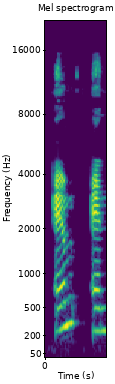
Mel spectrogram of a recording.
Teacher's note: dihasilkan dengan aliran udara yang melewati rongga hidung saat langit-langit lunak diturunkan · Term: nasal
